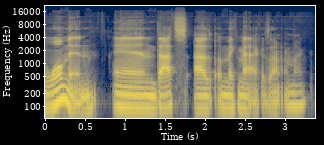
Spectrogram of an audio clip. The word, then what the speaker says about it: Mi'kmaq: and that's as a Mi'kmaq. Am I pronouncing that correct? I know there's two. So they spelled it, I think, improperly. They shouldn't. It's McMaw. Though. Okay, McMaw. Okay.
